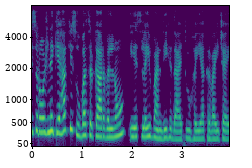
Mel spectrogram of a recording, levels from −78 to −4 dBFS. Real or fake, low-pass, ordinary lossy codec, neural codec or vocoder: fake; 7.2 kHz; none; codec, 16 kHz, 4.8 kbps, FACodec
